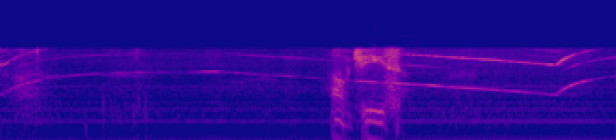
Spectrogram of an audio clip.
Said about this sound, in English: Wait, what is that? Oh, no. I'm hearing a siren.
